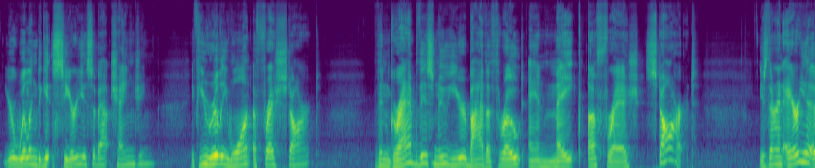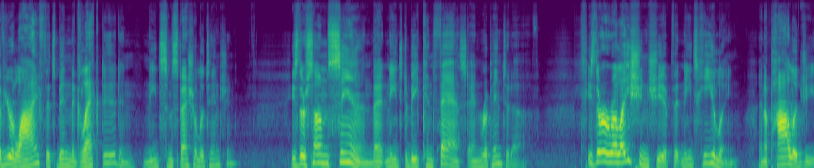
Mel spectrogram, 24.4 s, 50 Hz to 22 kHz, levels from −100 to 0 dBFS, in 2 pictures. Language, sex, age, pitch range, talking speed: English, male, 30-49, 120-170 Hz, 155 wpm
